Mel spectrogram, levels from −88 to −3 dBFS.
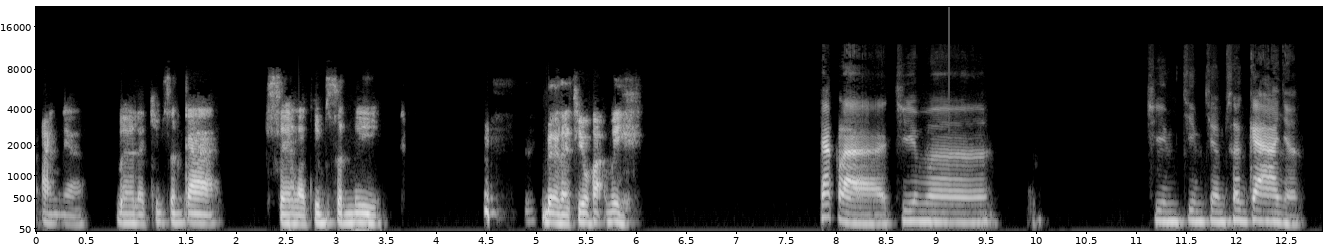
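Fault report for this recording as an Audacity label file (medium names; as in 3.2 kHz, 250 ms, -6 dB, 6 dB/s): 9.130000	9.130000	pop -9 dBFS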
